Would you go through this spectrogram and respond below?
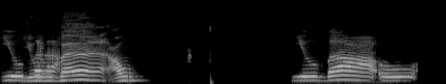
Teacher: hati-hati u-nya jangan sampai Kepanjangan Bu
